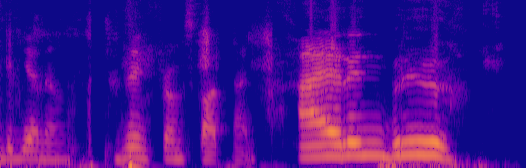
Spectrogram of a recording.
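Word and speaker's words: Irn-Bru: Iron Brew. Iron Brew is a drink from Scotland.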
